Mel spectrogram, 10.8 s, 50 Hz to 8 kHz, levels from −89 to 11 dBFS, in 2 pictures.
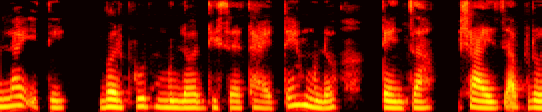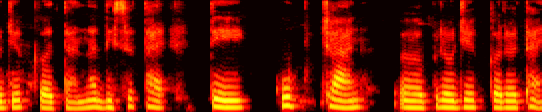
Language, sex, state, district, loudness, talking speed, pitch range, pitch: Marathi, female, Maharashtra, Dhule, -20 LUFS, 115 wpm, 175-195 Hz, 180 Hz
